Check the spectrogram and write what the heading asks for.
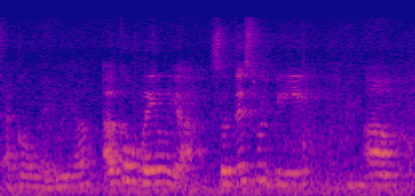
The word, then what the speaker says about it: echolalia: I didn't even look up the pronunciation of this word. Do you have a? Yeah, it's echolalia.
